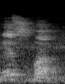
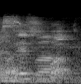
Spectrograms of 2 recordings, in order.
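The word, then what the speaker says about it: نسبت: আমাদের দরকার হলো নিসবাত। বলেন যে উচ্চারণ করি কি শব্দ? নিসবাত। দন্তন্বয় রস্যি দন্তুস্ব বয়াকার ত, কি হবে? নিসবাত। আরবি শব্দটা হলো নুন সিন জবর নাস আর বা লম্বা তা জবর বা, নিসবাত।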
